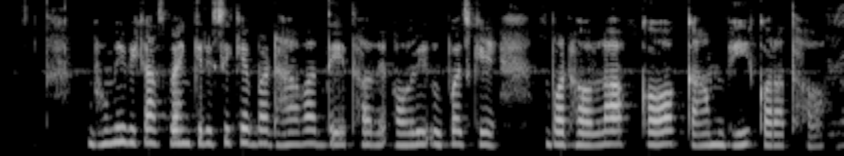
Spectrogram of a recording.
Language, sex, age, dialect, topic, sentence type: Bhojpuri, female, 25-30, Northern, banking, statement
